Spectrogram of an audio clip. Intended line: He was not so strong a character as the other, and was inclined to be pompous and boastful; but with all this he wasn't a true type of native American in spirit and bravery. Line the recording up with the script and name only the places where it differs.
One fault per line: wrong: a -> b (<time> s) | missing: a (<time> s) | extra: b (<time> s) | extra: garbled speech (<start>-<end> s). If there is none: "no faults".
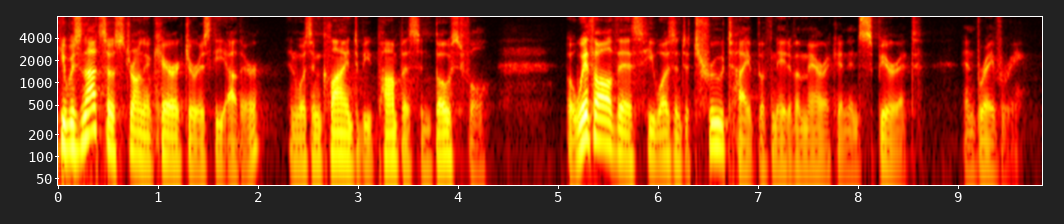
no faults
